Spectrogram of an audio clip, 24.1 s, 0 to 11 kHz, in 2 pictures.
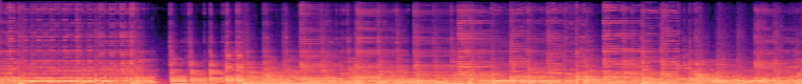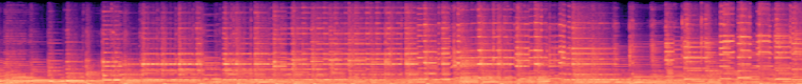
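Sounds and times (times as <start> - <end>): plucked acoustic guitars: 0.0 - 24.0
bowed fiddle: 13.5 - 24.0.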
